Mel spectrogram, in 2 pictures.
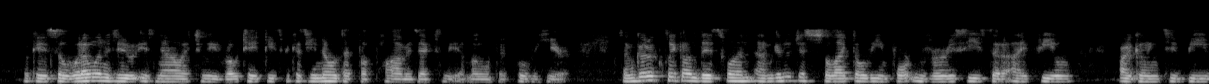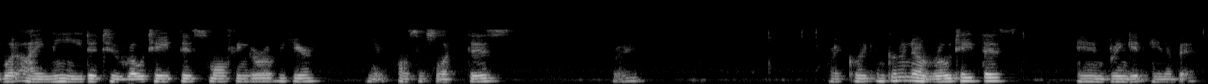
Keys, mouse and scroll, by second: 1.4-2.8 drag, 1.8-4.4 middle drag, 6.8-8.6 drag, 7.3 c, 20.1-22.0 right drag, 21.2 r, 22.3-24.1 drag, 22.5 g.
